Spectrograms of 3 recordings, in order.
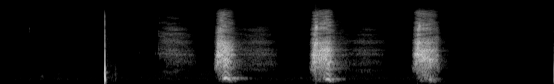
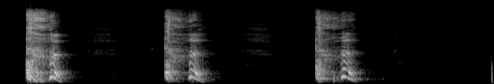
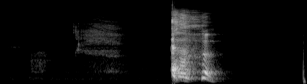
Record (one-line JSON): {"exhalation_length": "5.5 s", "exhalation_amplitude": 32768, "exhalation_signal_mean_std_ratio": 0.28, "three_cough_length": "4.9 s", "three_cough_amplitude": 32277, "three_cough_signal_mean_std_ratio": 0.34, "cough_length": "3.1 s", "cough_amplitude": 32768, "cough_signal_mean_std_ratio": 0.25, "survey_phase": "beta (2021-08-13 to 2022-03-07)", "age": "65+", "gender": "Female", "wearing_mask": "No", "symptom_abdominal_pain": true, "symptom_diarrhoea": true, "smoker_status": "Never smoked", "respiratory_condition_asthma": false, "respiratory_condition_other": false, "recruitment_source": "REACT", "submission_delay": "2 days", "covid_test_result": "Negative", "covid_test_method": "RT-qPCR", "influenza_a_test_result": "Negative", "influenza_b_test_result": "Negative"}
